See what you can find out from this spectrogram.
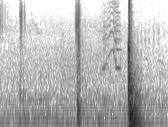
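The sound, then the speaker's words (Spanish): Three quiet, sharp thunks and clicks of a car door at a fast-food drive-through as a man gets into the car, each spaced about a second apart, the last one loudest. “Un coche se acerca al autoservicio. Gus tira la basura y sube al coche de Mike.”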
